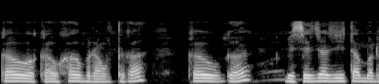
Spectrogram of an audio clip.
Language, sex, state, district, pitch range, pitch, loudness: Wancho, male, Arunachal Pradesh, Longding, 135-150 Hz, 145 Hz, -15 LUFS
